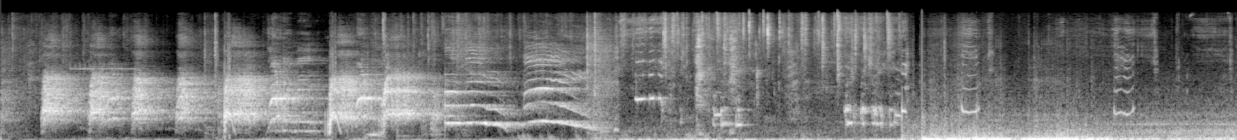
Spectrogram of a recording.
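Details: Pet dog crying and whining indoors, a run of loud, high, wavering whimpers and yelps repeated about every half second, some sliding up and down, with a person talking and household noise below.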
